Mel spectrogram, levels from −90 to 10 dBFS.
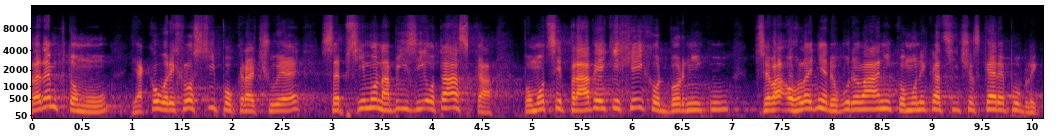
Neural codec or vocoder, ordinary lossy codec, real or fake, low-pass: codec, 24 kHz, 3.1 kbps, DualCodec; Opus, 16 kbps; fake; 10.8 kHz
